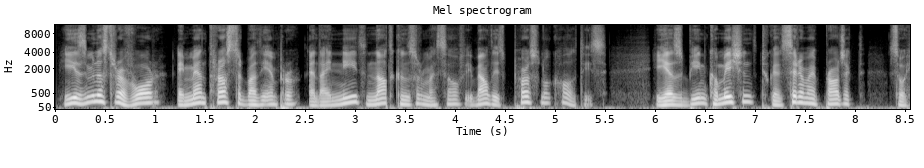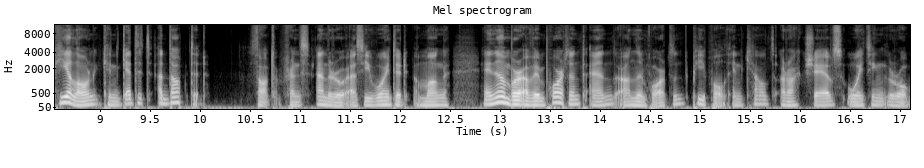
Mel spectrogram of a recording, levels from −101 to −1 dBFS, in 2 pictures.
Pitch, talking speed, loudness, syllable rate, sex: 125 Hz, 195 wpm, -20 LUFS, 6.0 syllables/s, male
